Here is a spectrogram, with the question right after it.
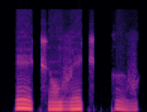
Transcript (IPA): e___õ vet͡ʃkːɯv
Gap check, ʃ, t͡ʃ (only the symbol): t͡ʃ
